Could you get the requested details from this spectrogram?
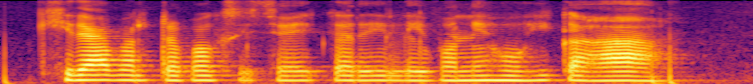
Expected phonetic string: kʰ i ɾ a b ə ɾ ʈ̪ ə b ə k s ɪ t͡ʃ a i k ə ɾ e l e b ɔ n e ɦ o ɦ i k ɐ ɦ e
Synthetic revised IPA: kʰ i ɾ a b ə ɾ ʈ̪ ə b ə k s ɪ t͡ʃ a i k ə ɾ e l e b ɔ n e ɦ o ɦ i k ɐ ɦ a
